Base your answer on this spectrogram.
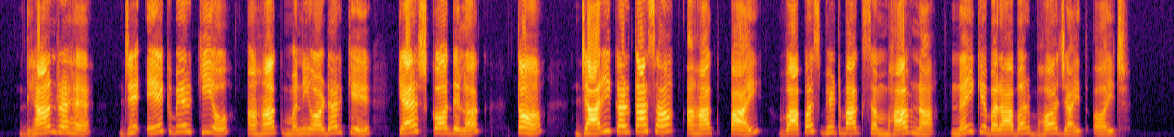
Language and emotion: Maithili, neutral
